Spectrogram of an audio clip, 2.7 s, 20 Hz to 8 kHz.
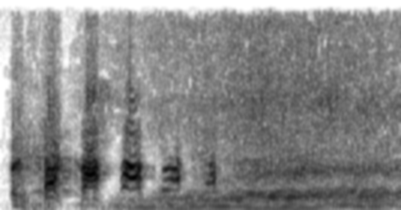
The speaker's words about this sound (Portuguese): Olha a moto! Última moto do, do ano de 2020. Não, até o final desse cast vai aparecer mais moto.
